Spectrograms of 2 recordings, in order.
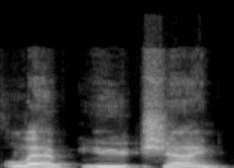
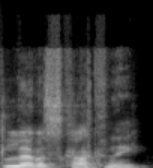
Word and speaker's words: Labuschagne: Of course, depends on whereabouts you're from, whether you are saying it with the Afrikaans accent or whether you are going with the way that he has decided to pronounce it.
